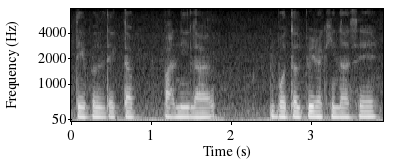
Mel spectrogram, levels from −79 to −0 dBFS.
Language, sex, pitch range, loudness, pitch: Nagamese, male, 125-130 Hz, -15 LUFS, 125 Hz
